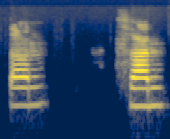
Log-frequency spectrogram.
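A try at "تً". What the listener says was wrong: Oh, read the two tas. Why are you reading only one? It's tan, and then sun. This is the round ta, don't you see?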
